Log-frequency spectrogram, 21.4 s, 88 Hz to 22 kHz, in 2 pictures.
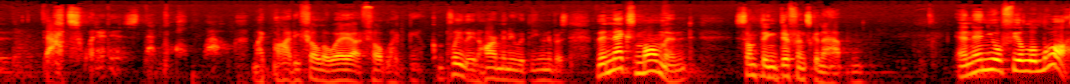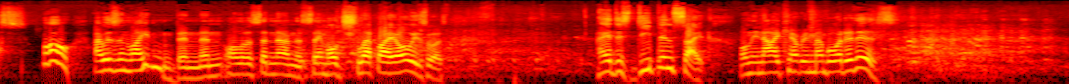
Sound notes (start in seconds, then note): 15.8 laughter; 21.2 laughter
